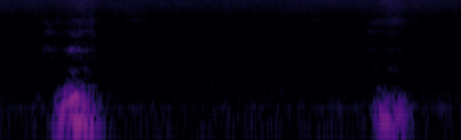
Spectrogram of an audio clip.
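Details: Two low, rumbling snores about three seconds apart from a sleeping animal, with quiet pauses between breaths; snoring.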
